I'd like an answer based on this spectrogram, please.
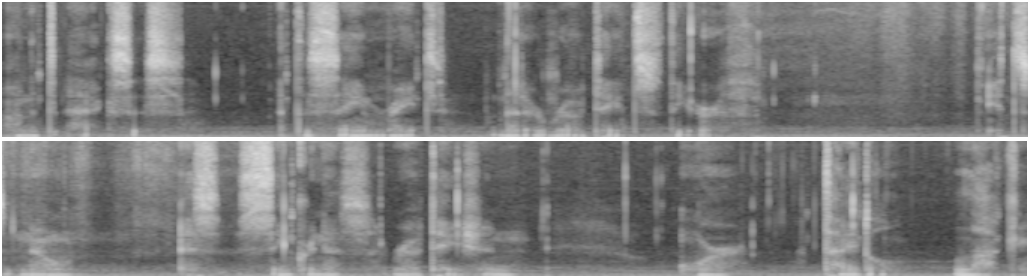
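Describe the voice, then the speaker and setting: Whispering comes at a very slow pace with long, frequent pauses. Noticeable background noise sits behind it. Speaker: ASMR content creator. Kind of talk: ASMR sleep-aid fact narration. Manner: soft-spoken, whispered.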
